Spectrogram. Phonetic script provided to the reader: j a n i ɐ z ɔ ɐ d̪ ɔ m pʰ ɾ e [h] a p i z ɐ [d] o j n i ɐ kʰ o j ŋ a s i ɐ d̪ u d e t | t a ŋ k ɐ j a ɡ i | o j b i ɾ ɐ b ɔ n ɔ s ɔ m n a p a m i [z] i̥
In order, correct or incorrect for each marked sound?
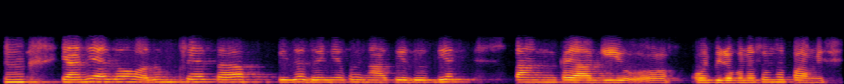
incorrect: s, correct, incorrect: s

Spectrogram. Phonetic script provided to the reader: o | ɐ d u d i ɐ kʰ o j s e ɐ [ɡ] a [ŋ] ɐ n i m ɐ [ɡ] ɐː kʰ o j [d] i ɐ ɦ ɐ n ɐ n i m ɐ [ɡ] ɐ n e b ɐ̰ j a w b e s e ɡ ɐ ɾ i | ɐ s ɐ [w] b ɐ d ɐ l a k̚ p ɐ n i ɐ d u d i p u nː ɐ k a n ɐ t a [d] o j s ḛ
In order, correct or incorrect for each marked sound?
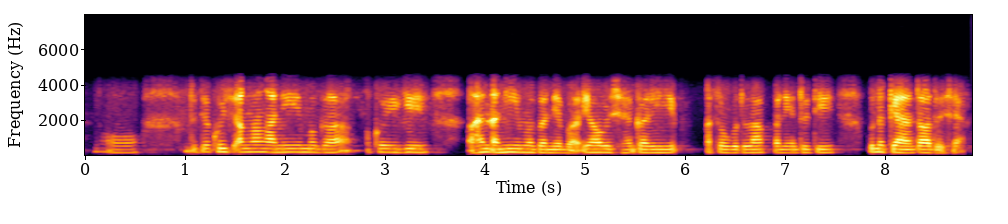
incorrect: ŋ, correct, correct, incorrect: ɡ, correct, correct, correct

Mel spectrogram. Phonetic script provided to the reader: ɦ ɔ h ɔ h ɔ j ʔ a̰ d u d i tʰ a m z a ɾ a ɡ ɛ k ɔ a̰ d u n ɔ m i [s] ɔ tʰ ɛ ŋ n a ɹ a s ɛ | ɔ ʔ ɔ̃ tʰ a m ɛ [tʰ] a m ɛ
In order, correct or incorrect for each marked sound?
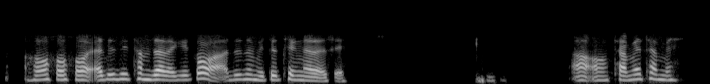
incorrect: t, correct

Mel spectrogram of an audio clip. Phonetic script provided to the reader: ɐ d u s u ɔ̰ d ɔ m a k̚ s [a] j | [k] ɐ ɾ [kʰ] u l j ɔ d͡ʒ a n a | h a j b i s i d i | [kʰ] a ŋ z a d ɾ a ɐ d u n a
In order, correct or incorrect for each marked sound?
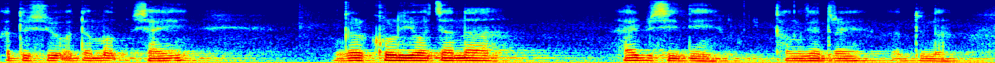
correct, incorrect: ɡ, correct, correct

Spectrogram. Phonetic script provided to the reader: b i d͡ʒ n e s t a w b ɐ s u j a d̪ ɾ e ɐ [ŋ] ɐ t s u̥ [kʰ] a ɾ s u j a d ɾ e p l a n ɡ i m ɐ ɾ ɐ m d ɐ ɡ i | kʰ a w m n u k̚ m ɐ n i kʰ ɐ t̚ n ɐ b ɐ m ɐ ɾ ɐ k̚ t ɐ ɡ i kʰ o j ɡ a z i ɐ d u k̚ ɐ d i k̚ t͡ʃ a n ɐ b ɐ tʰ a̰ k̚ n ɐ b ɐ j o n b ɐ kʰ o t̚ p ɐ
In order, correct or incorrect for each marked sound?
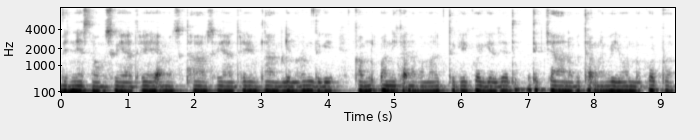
incorrect: m, incorrect: tʰ

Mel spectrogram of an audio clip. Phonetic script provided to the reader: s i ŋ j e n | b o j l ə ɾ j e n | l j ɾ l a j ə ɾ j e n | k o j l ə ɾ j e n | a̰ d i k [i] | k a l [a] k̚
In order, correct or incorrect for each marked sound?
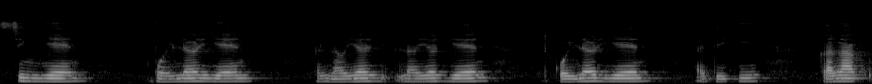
correct, correct

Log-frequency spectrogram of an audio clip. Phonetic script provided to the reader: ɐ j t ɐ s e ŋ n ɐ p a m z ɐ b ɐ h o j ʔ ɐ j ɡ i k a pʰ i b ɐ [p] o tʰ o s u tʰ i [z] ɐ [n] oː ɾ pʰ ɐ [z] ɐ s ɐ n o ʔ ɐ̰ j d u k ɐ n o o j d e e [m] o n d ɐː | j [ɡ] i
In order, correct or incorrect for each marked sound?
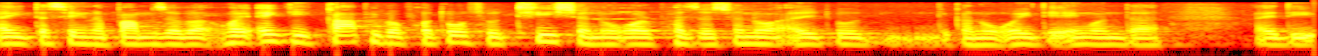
incorrect: pʰ, incorrect: s, correct, correct, incorrect: ŋ, incorrect: d

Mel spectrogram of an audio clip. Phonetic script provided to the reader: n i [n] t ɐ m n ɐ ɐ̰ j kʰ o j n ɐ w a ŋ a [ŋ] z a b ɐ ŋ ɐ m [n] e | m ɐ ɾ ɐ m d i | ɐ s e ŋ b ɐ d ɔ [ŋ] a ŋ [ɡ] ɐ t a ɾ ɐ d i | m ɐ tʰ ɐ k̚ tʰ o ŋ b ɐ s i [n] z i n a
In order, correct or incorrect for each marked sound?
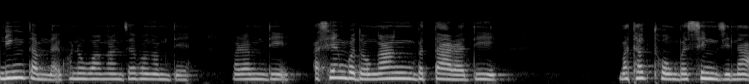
incorrect: ŋ, correct, incorrect: d, correct, incorrect: b, incorrect: ŋ

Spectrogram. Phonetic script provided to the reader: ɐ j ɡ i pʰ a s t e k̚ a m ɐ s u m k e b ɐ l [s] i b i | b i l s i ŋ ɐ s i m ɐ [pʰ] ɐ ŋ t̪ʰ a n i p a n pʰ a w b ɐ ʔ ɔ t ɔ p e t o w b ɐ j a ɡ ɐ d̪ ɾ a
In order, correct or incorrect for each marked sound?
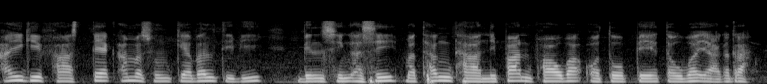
incorrect: t, incorrect: tʰ

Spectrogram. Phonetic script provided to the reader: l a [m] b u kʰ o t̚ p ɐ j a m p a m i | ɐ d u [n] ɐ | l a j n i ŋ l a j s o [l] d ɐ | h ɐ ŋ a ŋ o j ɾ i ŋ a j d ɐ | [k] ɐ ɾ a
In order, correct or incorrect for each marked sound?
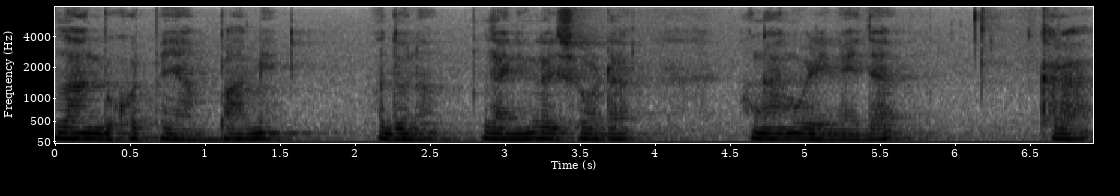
incorrect: ŋ, correct, incorrect: ɾ, incorrect: kʰ

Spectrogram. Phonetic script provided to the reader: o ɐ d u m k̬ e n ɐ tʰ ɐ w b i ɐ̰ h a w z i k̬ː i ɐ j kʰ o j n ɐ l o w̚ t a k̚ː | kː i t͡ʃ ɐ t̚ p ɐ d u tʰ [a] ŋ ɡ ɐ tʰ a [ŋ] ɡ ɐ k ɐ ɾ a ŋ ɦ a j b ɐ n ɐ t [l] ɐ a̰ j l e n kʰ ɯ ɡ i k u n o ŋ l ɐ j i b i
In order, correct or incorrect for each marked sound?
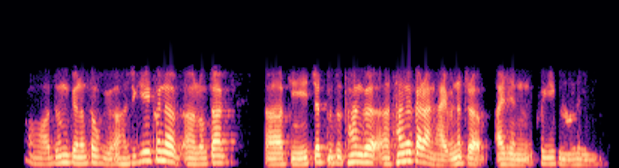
correct, correct, incorrect: ɾ

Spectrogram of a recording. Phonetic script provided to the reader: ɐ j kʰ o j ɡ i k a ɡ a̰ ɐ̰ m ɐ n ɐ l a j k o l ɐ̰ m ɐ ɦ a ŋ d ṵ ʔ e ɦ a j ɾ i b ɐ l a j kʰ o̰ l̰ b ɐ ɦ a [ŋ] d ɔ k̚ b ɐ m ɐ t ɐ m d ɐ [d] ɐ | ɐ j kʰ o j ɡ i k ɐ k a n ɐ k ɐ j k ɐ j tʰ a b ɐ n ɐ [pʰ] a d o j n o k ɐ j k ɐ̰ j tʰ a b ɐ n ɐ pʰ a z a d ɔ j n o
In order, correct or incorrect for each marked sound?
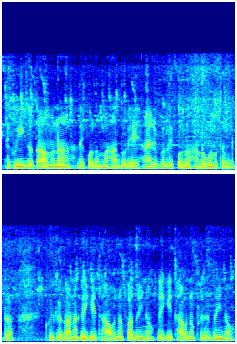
correct, correct, correct

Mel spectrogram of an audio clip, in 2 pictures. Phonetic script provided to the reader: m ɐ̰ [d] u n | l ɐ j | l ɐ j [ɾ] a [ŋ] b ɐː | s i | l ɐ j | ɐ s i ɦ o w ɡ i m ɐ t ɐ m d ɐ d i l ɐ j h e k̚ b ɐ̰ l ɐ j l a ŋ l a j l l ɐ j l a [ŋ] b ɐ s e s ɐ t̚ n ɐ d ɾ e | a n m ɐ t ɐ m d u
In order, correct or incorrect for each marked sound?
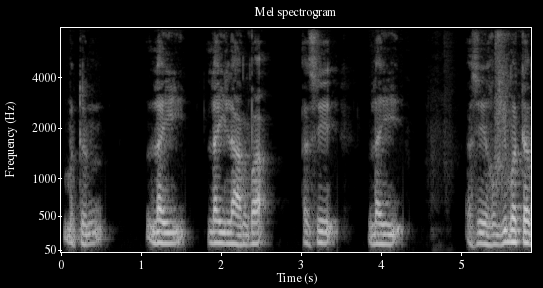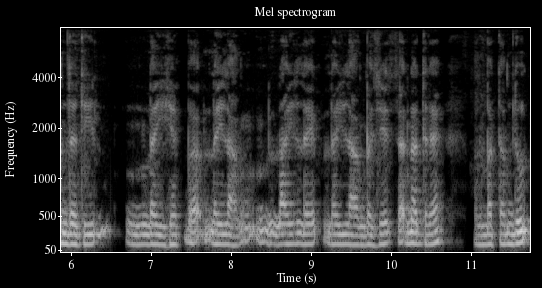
incorrect: t, incorrect: l, correct, correct

